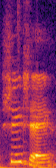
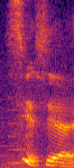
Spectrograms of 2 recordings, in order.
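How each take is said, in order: First: It is said with English-like intonation, not Mandarin tones. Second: It is said with native Mandarin tones. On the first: The speaker calls it wrong. "you're not saying like" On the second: The speaker calls it right. "in a way that like actually sounds kind of right"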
